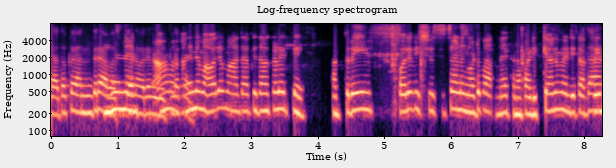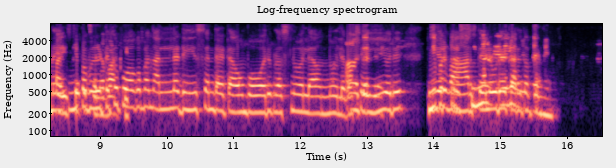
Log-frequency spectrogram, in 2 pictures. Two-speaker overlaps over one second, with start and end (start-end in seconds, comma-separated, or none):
14.0-15.6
